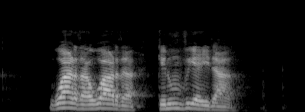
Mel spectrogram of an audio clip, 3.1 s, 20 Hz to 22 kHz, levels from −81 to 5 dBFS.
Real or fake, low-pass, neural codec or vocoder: real; 7.2 kHz; none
